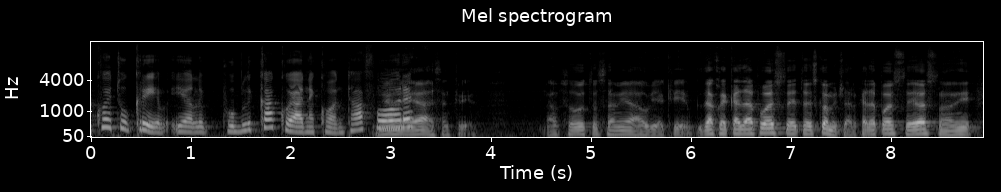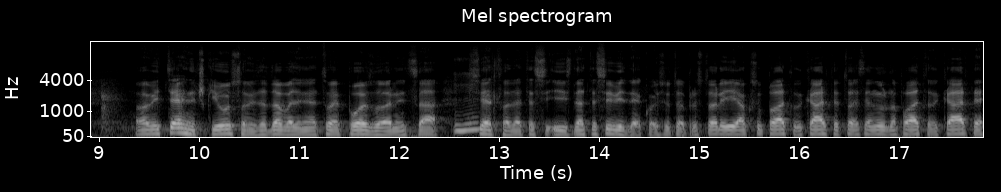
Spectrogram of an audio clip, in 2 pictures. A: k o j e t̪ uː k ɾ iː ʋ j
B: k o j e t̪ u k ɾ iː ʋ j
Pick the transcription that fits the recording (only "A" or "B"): A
